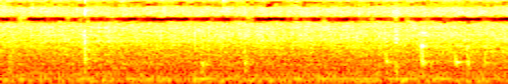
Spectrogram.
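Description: Lemon, pepper, onion and garlic hit a very hot, smoking pan and fry with a steady, close sizzle, with faint stirring clicks now and then and no talking.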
